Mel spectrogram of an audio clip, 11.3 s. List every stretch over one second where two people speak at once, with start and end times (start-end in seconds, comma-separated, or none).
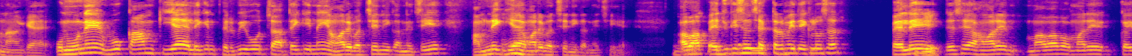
6.8-8.3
